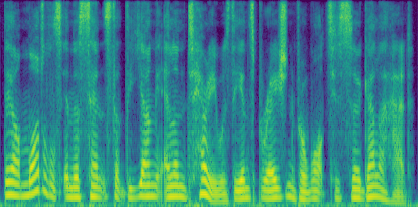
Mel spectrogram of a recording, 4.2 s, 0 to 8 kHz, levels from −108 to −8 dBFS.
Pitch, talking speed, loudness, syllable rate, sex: 140 Hz, 260 wpm, -16 LUFS, 6.9 syllables/s, male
